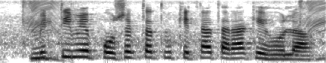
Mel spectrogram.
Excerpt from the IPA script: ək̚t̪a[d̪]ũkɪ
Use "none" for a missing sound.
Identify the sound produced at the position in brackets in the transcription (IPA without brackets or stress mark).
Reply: t̪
